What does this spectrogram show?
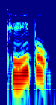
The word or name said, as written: køgebo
